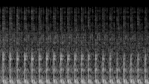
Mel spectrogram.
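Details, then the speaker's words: Water-cooled Chinese 250cc ATV/dirt bike, 140 hours, stock exhaust; muffled even single-cylinder putter at about fourteen beats a second with no knocks or misses; healthy idle, runs well and reliable. "but it runs pretty good after quite a long time, and it's been reliable."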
